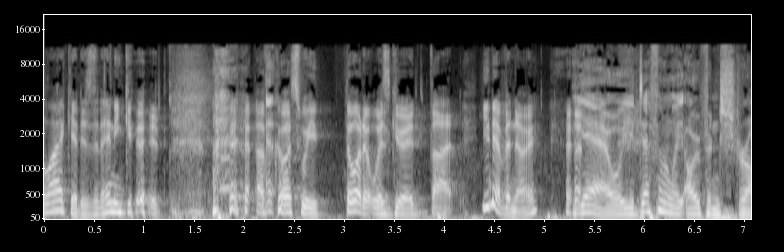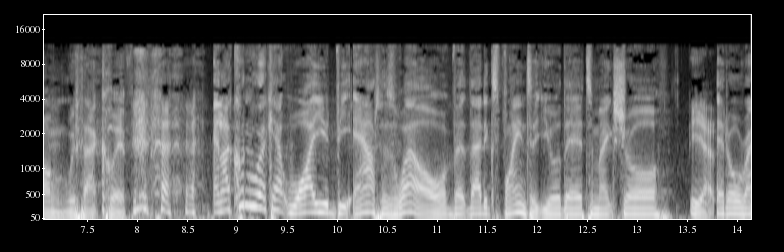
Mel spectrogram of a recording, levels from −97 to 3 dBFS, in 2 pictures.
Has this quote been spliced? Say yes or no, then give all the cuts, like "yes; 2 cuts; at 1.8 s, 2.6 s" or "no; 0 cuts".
no; 0 cuts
